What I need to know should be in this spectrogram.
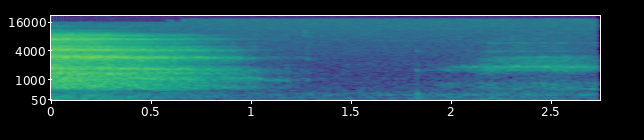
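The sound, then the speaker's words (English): A single deep, breathy exhale through an open mouth during a guided breathing practice, loud at first and then fading into near silence, before a faint airy hiss returns toward the end. “And now open the mouth and exhale.”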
